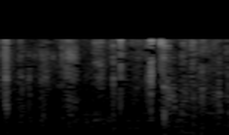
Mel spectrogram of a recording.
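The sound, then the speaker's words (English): A cough drop wrapper crinkles softly in a quick run of irregular, papery crackles, fairly faint, with no voices. “Excuse me, I need another cough drop.”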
